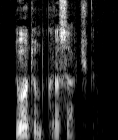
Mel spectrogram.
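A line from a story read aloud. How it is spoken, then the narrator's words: Quiet, soft-spoken woman. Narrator (Russian): тихо сказала тетка Чари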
